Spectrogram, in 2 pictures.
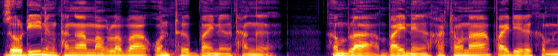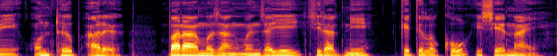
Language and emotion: Bodo, neutral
